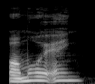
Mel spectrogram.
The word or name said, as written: omrøring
